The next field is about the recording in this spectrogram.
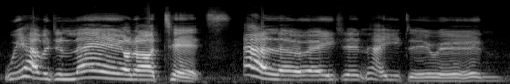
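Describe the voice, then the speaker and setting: An older woman streaming a building game, chatting casually, swearing freely and muttering to herself, her voice croaky from a sore throat. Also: mid-range voice, slow, a bit bright.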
